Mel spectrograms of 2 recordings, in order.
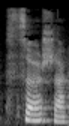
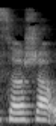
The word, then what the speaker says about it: Saoirse: Saoirse, glaube ich.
